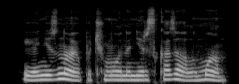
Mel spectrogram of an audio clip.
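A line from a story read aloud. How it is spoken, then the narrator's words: Sullen mumble. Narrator (Russian): буркнул Илья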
